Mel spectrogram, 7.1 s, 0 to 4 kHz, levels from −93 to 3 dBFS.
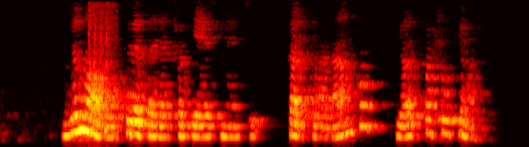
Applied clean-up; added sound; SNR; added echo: classical method WPE with log-MMSE.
